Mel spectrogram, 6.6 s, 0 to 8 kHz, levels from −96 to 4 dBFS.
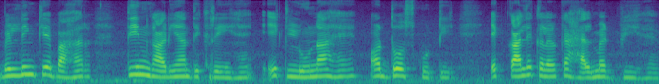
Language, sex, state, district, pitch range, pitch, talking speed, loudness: Hindi, female, Bihar, Samastipur, 165-205 Hz, 185 Hz, 190 wpm, -21 LUFS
